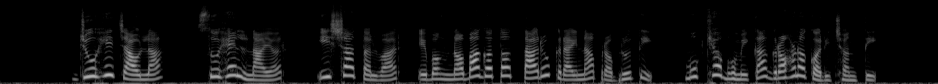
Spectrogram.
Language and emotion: Odia, neutral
